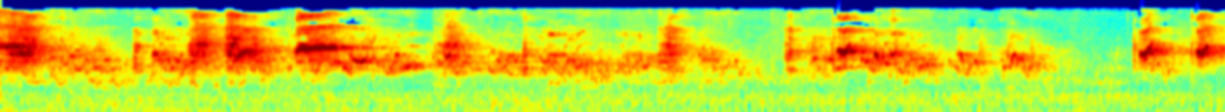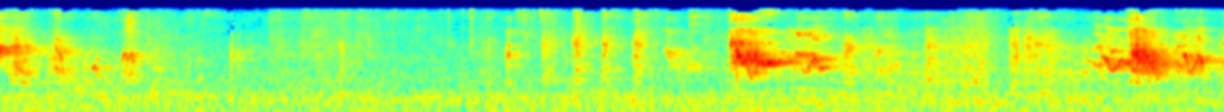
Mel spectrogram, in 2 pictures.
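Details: Pet budgerigars at play, lively chirping and squawking bursts in the first half, then quieter with a few scattered chirps later.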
